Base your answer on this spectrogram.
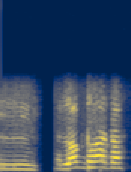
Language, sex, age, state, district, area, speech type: Assamese, female, 60+, Assam, Charaideo, urban, conversation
